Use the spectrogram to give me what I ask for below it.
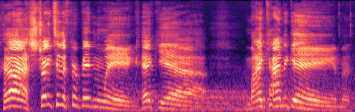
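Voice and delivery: loud, high triumphant cheer; gleeful excitement. Real, not acted. Streamer cheering the Forbidden Wing choice, gleeful.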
